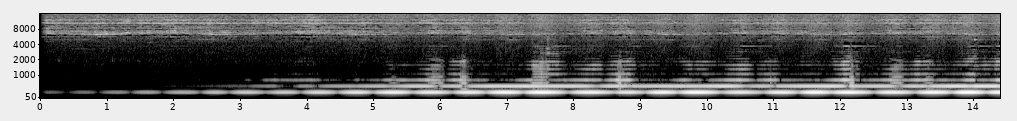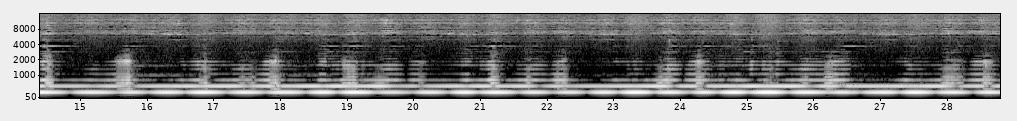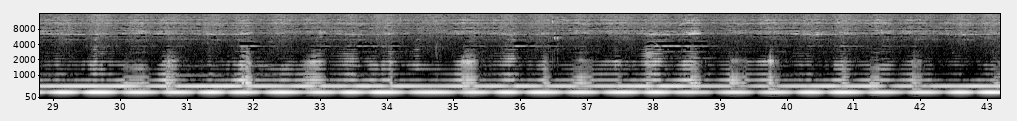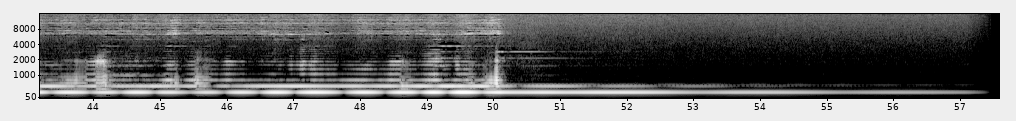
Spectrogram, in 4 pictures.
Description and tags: Singing Bowl singing
Tibetan singing bowl played with soft mallet.
Low cut for ya n all.
Rode NTK mic as per usual.
Namaste!
bowl, meditation, sing, yoga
